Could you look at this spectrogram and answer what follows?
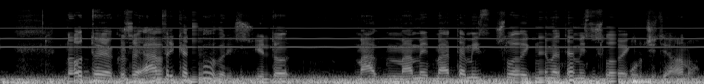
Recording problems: low rumble; loud; throughout; 4 dB below the speech
high-pitched whine; noticeable; throughout; 2 kHz, 10 dB below the speech
choppy; very; from 0.5 to 3 s and from 5 to 6 s; 15% of the speech affected

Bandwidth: 14 kHz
